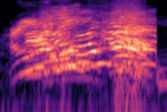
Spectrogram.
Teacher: কণ্ঠনালীর মধ্যখান থেকে হলকের মধ্যখান থেকে দুটি হরফ উচ্চারিত হয় আইন হা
